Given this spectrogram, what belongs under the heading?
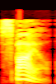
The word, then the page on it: spile: British English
